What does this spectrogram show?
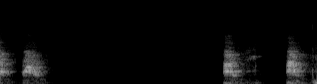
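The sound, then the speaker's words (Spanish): A dog barks four times in two quick pairs, sharp, with a short silent pause between the pairs and no one talking. “Perro, no mames.”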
